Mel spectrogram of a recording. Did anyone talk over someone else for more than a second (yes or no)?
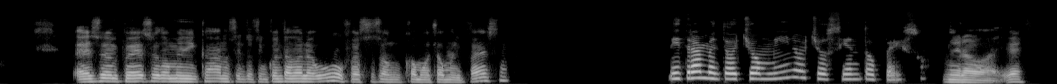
no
